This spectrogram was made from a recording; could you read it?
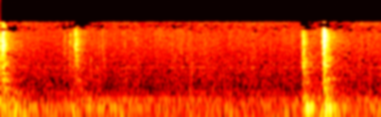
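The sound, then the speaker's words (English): A house door opens quietly as someone enters: a soft click, a pause, then a pair of latch clicks and a light knock near the end, over a low steady hum with no talking. “Go on into the house.”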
